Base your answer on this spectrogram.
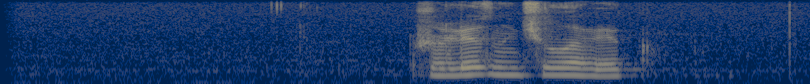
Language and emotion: Russian, neutral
